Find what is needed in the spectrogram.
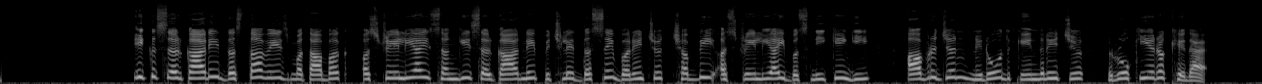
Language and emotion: Dogri, neutral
